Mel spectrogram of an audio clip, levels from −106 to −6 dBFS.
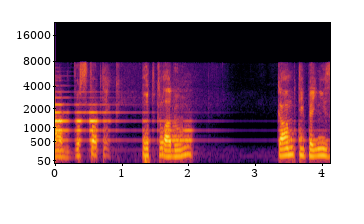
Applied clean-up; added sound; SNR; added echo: neural mask model RNNoise.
